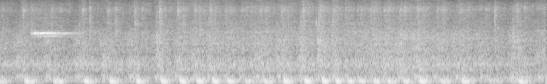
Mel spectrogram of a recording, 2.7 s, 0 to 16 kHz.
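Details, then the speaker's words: Hero Splendor Pro (old model, 100cc) after repairing a timing chain noise that appeared once warm: even low thump at about five beats a second with no rattle or ticking; timing noise gone, normal idle. "अब गाड़ी की जो timing की आवाज आ रही थी वह नहीं आ रही"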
